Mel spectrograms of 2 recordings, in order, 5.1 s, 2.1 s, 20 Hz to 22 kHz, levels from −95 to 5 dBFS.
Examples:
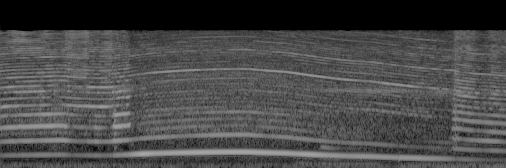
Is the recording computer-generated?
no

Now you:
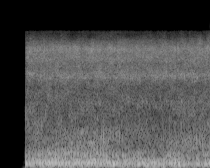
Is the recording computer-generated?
yes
